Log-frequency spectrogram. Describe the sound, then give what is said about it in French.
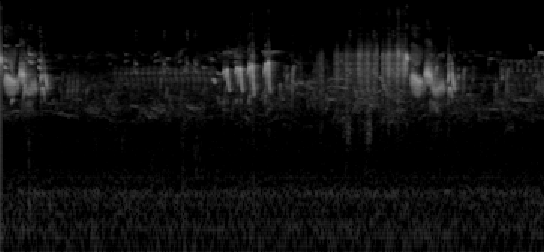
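A redstart on top of a roof in the morning sings its short, repetitive song: high, thin whistled phrases followed by a scratchy, crackling rattle, repeated three times with brief pauses between, fairly faint and alone. “Dès qu'il se réveille, le rouge-queue fait la tournée des toits, des cheminées, des antennes de télé, et il chante sa rengaine.”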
